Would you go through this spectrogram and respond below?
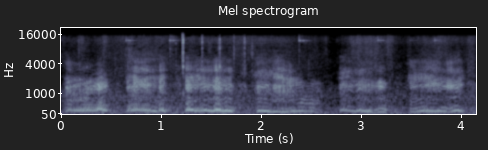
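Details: Shetland Sheepdog puppy Rhea, eleven weeks old, playing with a toy indoors; low rumbling growls in short bursts with brief pauses between them, a small room around her.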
